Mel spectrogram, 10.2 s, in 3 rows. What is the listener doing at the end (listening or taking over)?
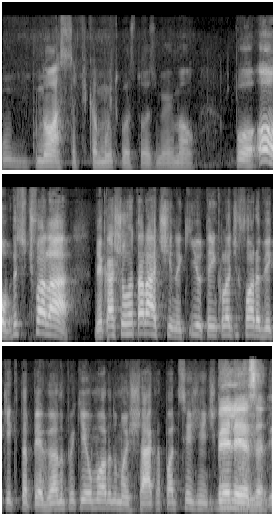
taking over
